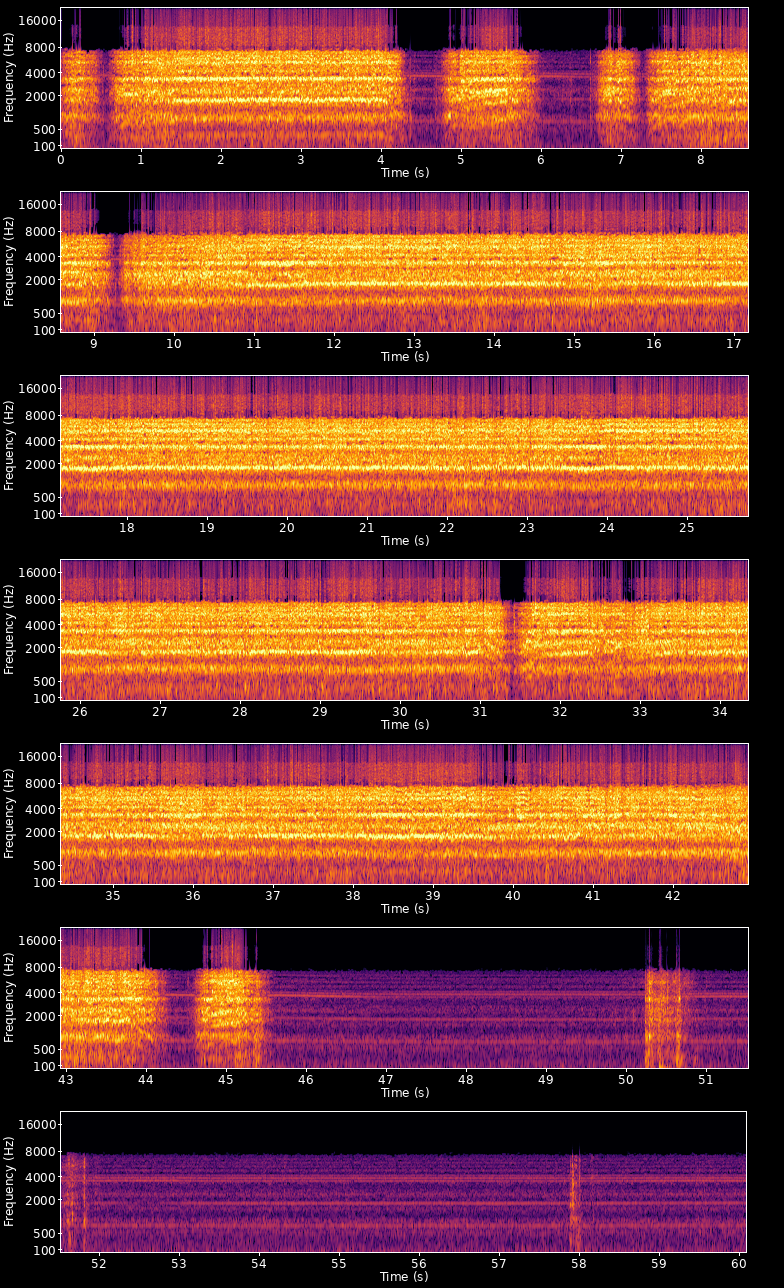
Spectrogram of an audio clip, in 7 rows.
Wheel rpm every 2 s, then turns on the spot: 130, 210, 100, 80, 150, 210, 230, 230, 230, 230, 230, 230, 230, 230, 230, 180, 190, 230, 230, 220, 220, 200, 60, 0, 0, 0, 0, 0, 0, 0.
none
